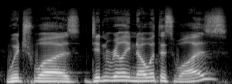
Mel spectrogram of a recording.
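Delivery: normal talking voice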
